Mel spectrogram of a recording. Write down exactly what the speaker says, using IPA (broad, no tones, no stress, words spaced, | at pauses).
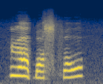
ɭaɓɔsˤfɔ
